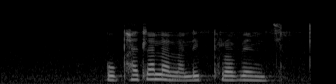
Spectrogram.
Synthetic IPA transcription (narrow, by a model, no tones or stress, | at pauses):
bʊpʰat͡ɬʼalalalɪpʰrɔvɛn̩ːs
